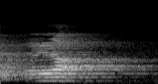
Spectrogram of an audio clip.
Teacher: இந்த கண்ணகர பிறந்துச்சுல அதே இடத்துலதான் இந்த லகரமும் பிறக்கின்றன. நம்ம நாவின் நுனி மேல்வாய் அன்னம் அந்த அன்னத்தின் நடுப்பகுதியை தொடுவதால் இந்த லகரம் பிறக்கின்றன.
